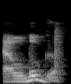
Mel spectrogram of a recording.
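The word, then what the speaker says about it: اللغة: If you make it the language, you're gonna say Al-Luga. That first Lam, you're not really pronouncing it. You're pronouncing that second one twice, just like if it was here.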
